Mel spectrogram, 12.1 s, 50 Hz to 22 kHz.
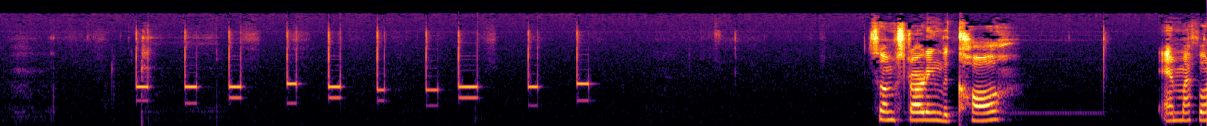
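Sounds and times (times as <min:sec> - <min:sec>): two-tone keypad beeps: 0:01.4 - 0:06.0.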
